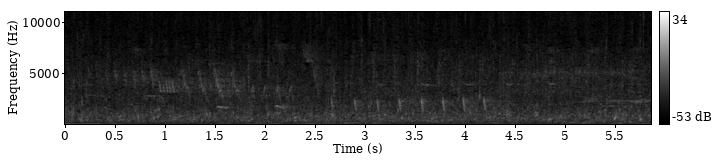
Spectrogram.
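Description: Faint, steady background hiss (room tone), with a short run of faint ticks in the middle.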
